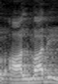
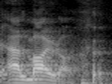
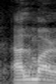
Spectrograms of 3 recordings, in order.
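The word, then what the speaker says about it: almirah: हिंदी में कहते हैं, इंग्लिश में उसका प्रोनाउंसिएशन है अलमायरा। अलमायरा, जिसको अलमारी बोलते हैं, कई बार लोग उसको अलमीरा भी बोलते हैं, लेकिन जो करेक्ट प्रोनाउंसिएशन है उसका भी मैं आपको बताता हूँ, अलमायरा।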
